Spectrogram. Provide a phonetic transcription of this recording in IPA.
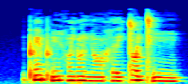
pʼ ẽ pʼ ĩː h õ j ɾ õ ɲ ɔ̃ː h ɘː j t ɔ j tʼ ĩː

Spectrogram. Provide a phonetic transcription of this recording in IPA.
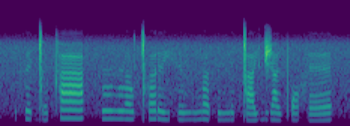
θ e ɡ͡ǀ ɛ tʰ a | ɹ ɨ ɹ ɐ ʊ̯ ǀʰ ɐ ɾ e j h e v i ŋ ɐ θ i ŋ e ǀ a j d͡ʒ a ɪ̯ pʼ ɔ h ɛ

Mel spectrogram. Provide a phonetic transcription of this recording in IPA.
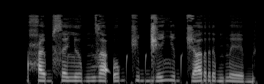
ħ ɛ b s ɛ lʲ o b n z a ʔ o b t͡ʃ i b d͡ʒ e ʎ e b t͡ʃ a r ɘ b m e b

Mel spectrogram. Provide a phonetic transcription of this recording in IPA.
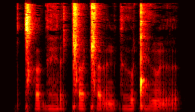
ǀʰ ɤ ɡʱ ɛ̤ r ǁ ɤ ǁ ɤ r m e̤ k ɦ u ǃ ɛ̤ ð ũ r

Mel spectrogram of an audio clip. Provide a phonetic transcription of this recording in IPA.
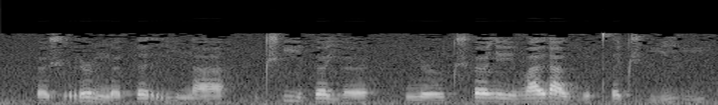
œ˩ ʃ r ə˞˥˩ ŋ œ˩ θ ə˥˩ r i˩ n a˩ | t͡ʃʰ i˥˩ θ œ˥˩ j œ˩ | n ə˞˩ ʊ̯ t͡ʃʰ œ˥ l e˧ β a˥ ə̯ ɾ a˩ ʊ̯ v ʏ˥˩ t̪ʰ ə˥˩ t͡ʃʰ i˩˥ j i˩˥

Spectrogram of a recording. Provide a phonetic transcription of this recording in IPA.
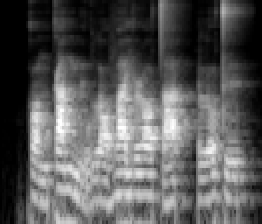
k ɔ˨˩ ŋ k a˧ n m ɨ˨˩˨ w l ɔ˨˩ v a˧ j ɹ ɔ˧ t̪ a˦˥ t̚ | l o˧˥ t̪ ɨ˧

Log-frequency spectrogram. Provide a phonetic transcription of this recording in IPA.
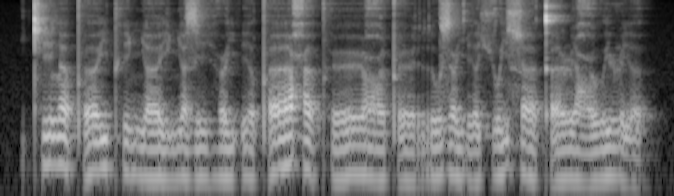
cʰ i l ɜ pʼ əː j pʰ i ɲ ɜː j ɲ ɜ z iː ɦ ə˞ j ʔ i ə̯ pʼ ɜː ħ əː pʰ øː ʕ ø pʼ øː r u z ə˞ j ɾ i ə̯ ç u j ɬ ɜː kʼ ɜ ɭ i ʕ uː j ɭ i ə̯

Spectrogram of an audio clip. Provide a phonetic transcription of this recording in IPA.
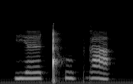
j ɛ ǃʰ u p ɡ a

